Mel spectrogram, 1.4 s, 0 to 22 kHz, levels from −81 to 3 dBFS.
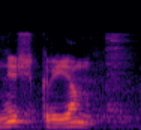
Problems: background sounds at intervals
